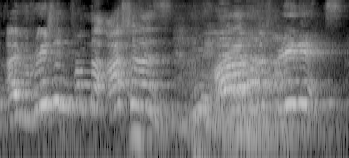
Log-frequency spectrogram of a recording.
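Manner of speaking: hammed-up Scottish triumph with laughter; Scottish accent. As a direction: proclaim a rebirth in a mock Scottish voice. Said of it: "I'm not very good at the Scottish accent".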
